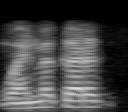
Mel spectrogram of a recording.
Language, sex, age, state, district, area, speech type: Kashmiri, male, 18-30, Jammu and Kashmir, Anantnag, rural, conversation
